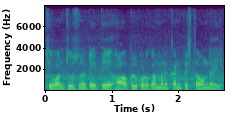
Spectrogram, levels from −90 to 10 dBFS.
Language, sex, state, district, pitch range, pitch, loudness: Telugu, male, Andhra Pradesh, Anantapur, 130-145 Hz, 135 Hz, -16 LUFS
